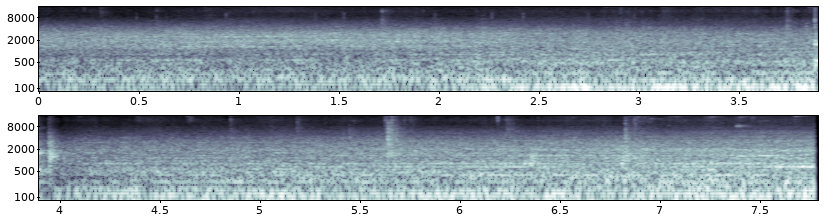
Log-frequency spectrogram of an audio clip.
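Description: Running noise of a moving passenger train heard from inside the carriage, a steady rumble that grows gradually louder. There is a sharp click about four seconds in and a few faint ticks later.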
